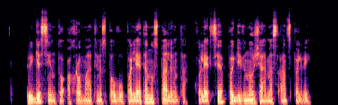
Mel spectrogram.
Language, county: Lithuanian, Vilnius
